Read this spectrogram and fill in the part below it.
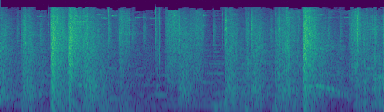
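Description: Rapid gunfire in Enter the Gungeon aimed at a chest: a dense stream of punchy shots with a few louder bursts standing out, loud and continuous over game effects.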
